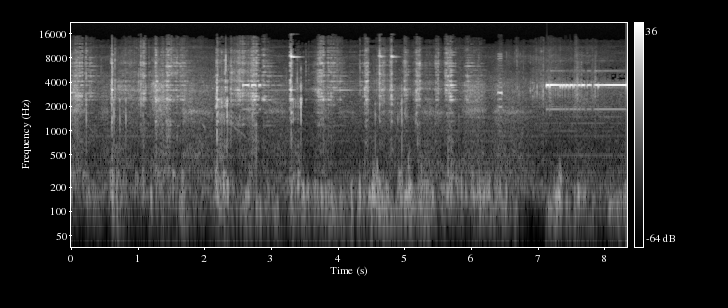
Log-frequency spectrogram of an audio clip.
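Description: Metal digging shovel chopping and scraping into hard, dry soil in a run of sharp, irregular clinks and thuds. About seven seconds in, a pinpointer probe (a Garrett Pro-Pointer) pushed into the hole gives a loud, steady high beep lasting over a second, signalling that the metal target is still in the hole.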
